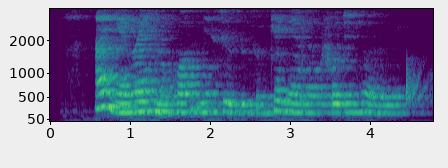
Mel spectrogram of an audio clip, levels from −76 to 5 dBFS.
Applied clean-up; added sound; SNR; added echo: neural separator model SepFormer DNS4.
